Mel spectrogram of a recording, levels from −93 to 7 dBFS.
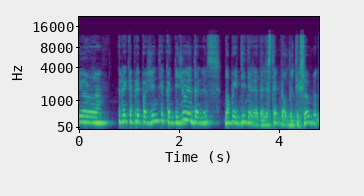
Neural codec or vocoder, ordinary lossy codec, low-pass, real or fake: none; AAC, 96 kbps; 14.4 kHz; real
